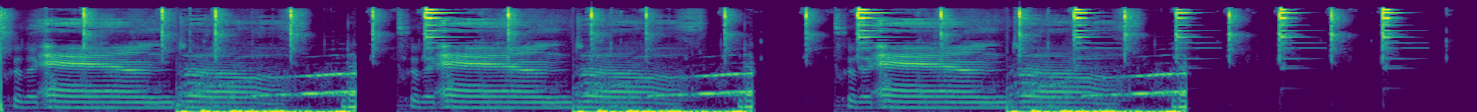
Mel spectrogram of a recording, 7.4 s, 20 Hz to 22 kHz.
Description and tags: Loco-Madison-2016-2017-rythmic-sound-alarm
I decided to record the noise of scissors on a rythm. I did a noise by striking a knife and scissors. And I added two recorded voices. One, is a deep voice with three effects : "bass and schrill", a tempo slighty faster, "repetition". And the other, a hifh-pitched voice with three effects : "amplification", "echo", "repetition".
